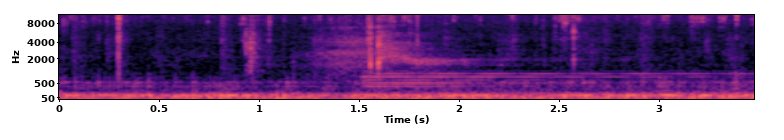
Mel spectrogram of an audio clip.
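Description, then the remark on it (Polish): A single resonant clock-bell strike rings out midway as a clock strikes the hour of 17:00, hanging in a sustained, slowly fading tone over a steady low rumble of background noise. “Hmm, zegar akurat wybija godzinę 17.”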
